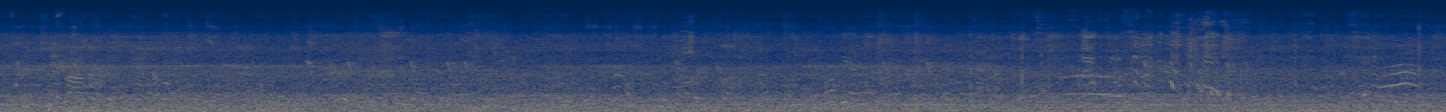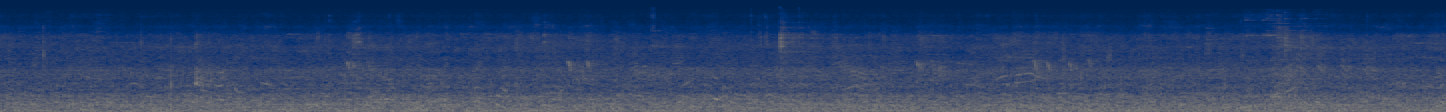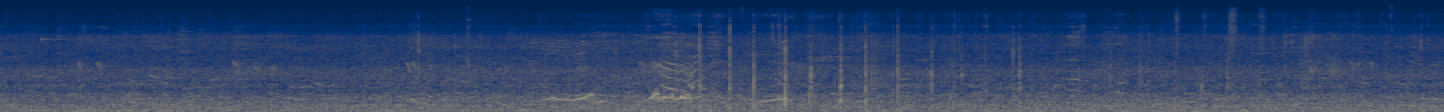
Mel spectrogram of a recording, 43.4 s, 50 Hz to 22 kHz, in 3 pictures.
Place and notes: CS, Plein, Den Haag, Nederland - William of Oranges pedestal
William Of Orange's Pedestal (Plein, The Hague, June 4th 2016) - Recorded while sitting on the ledge of the pedestal of William Of Orange's statue on the Plein, The Hague. Binaural recording (Zoom H2 with Sound Professionals SP-TFB-2 binaural microphones).
Zuid-Holland, Nederland, 4 June 2017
